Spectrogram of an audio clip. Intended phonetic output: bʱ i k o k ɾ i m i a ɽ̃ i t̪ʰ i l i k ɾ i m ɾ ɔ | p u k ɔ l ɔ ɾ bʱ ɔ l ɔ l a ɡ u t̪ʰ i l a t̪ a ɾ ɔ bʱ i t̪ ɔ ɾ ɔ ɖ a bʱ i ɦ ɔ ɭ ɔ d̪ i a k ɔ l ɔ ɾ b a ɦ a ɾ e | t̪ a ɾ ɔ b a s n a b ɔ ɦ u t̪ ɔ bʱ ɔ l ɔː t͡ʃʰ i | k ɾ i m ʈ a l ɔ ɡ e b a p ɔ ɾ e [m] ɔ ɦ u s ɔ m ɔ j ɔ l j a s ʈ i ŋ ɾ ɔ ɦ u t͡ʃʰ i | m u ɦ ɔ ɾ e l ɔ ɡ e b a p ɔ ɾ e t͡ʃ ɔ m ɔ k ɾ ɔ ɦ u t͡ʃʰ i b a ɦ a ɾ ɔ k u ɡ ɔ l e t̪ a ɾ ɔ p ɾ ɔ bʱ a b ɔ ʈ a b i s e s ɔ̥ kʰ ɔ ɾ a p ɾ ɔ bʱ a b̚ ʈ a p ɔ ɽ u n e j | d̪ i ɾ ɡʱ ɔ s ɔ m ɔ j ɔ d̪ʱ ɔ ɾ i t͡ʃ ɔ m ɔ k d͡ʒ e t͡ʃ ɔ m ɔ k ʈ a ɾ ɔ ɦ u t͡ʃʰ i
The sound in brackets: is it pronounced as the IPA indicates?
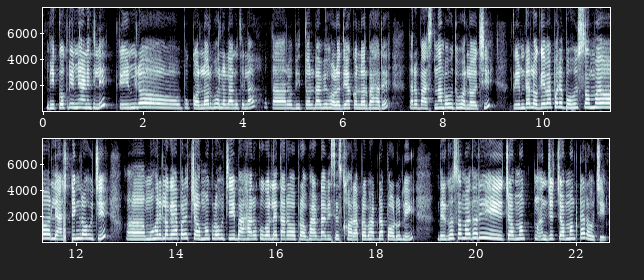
no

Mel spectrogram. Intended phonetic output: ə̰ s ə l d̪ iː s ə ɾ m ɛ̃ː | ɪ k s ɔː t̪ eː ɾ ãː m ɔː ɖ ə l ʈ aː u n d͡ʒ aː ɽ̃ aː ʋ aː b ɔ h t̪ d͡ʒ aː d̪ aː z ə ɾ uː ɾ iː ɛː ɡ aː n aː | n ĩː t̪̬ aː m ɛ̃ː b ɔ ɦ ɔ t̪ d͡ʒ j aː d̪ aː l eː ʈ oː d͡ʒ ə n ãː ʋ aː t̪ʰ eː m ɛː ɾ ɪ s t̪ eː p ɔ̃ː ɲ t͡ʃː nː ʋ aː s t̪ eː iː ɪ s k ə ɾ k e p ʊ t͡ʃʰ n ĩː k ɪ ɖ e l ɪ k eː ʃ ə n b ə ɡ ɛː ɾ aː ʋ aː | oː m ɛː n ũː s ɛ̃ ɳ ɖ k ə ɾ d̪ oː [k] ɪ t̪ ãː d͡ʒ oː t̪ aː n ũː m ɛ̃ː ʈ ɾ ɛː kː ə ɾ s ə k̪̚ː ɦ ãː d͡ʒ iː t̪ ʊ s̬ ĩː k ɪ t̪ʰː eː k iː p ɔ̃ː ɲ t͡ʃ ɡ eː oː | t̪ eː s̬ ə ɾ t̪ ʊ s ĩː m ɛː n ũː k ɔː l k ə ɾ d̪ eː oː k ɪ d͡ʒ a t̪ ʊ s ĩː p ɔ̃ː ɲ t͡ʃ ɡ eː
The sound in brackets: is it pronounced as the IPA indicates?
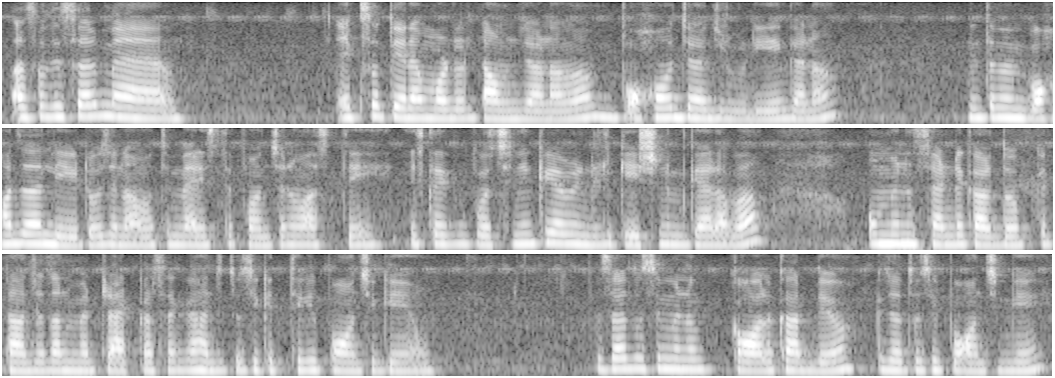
yes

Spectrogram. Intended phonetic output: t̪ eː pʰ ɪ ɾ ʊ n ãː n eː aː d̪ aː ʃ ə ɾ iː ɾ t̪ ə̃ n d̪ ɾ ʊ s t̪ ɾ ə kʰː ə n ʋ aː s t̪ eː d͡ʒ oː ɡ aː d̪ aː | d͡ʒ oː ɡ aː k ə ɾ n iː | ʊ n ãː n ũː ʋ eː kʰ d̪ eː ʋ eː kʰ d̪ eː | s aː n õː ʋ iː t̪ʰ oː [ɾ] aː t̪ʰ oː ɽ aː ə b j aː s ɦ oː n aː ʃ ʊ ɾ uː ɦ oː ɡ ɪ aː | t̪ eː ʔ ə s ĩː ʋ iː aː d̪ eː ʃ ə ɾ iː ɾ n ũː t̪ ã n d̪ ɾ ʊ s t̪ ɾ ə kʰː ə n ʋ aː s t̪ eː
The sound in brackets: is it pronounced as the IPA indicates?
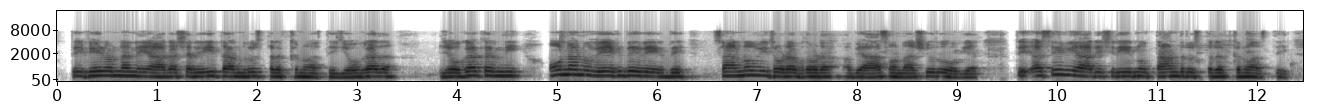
no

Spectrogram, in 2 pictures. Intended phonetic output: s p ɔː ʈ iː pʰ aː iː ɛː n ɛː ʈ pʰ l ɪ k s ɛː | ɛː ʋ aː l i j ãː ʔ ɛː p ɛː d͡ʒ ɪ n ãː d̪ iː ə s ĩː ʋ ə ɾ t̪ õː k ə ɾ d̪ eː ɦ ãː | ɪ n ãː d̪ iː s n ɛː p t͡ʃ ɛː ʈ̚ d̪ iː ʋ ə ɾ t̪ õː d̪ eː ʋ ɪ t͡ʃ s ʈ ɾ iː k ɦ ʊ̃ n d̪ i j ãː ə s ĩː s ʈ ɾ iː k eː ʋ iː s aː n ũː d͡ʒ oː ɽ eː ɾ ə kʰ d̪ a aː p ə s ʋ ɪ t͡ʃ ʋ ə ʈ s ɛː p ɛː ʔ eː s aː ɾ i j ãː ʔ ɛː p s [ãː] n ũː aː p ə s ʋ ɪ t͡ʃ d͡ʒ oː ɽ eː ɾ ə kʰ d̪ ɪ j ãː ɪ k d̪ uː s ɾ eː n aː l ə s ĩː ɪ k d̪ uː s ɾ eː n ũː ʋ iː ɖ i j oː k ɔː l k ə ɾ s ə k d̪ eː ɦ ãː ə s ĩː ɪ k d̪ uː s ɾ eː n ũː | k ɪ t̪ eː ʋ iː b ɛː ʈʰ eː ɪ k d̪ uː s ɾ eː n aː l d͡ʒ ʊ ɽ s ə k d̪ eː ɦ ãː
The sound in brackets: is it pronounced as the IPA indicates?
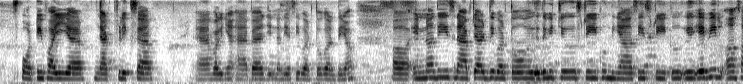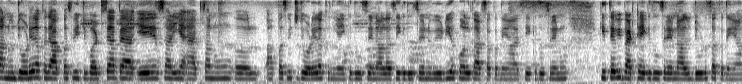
no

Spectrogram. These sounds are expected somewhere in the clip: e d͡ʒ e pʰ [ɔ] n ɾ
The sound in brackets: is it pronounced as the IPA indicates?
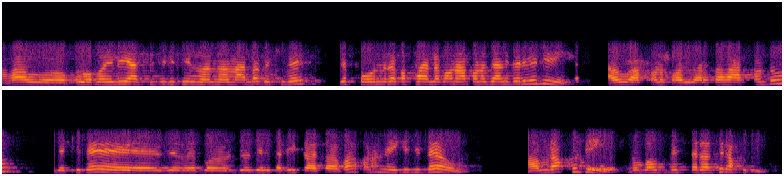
no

